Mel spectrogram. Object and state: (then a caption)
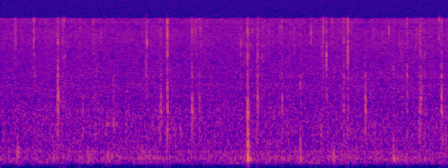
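Soap bar being carved. A thin metal blade scores and slices thin lines into a solid, palm-sized pink EFKO bar soap held on a dark surface. It makes quiet, dry scratching with a series of short, crisp ticks and soft cuts over faint hiss. One sharper, louder cut lands midway, and each sound stops almost instantly.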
